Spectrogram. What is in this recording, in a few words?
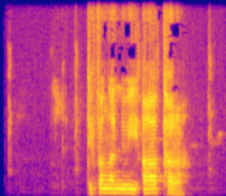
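"te whanganui a tara", Māori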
